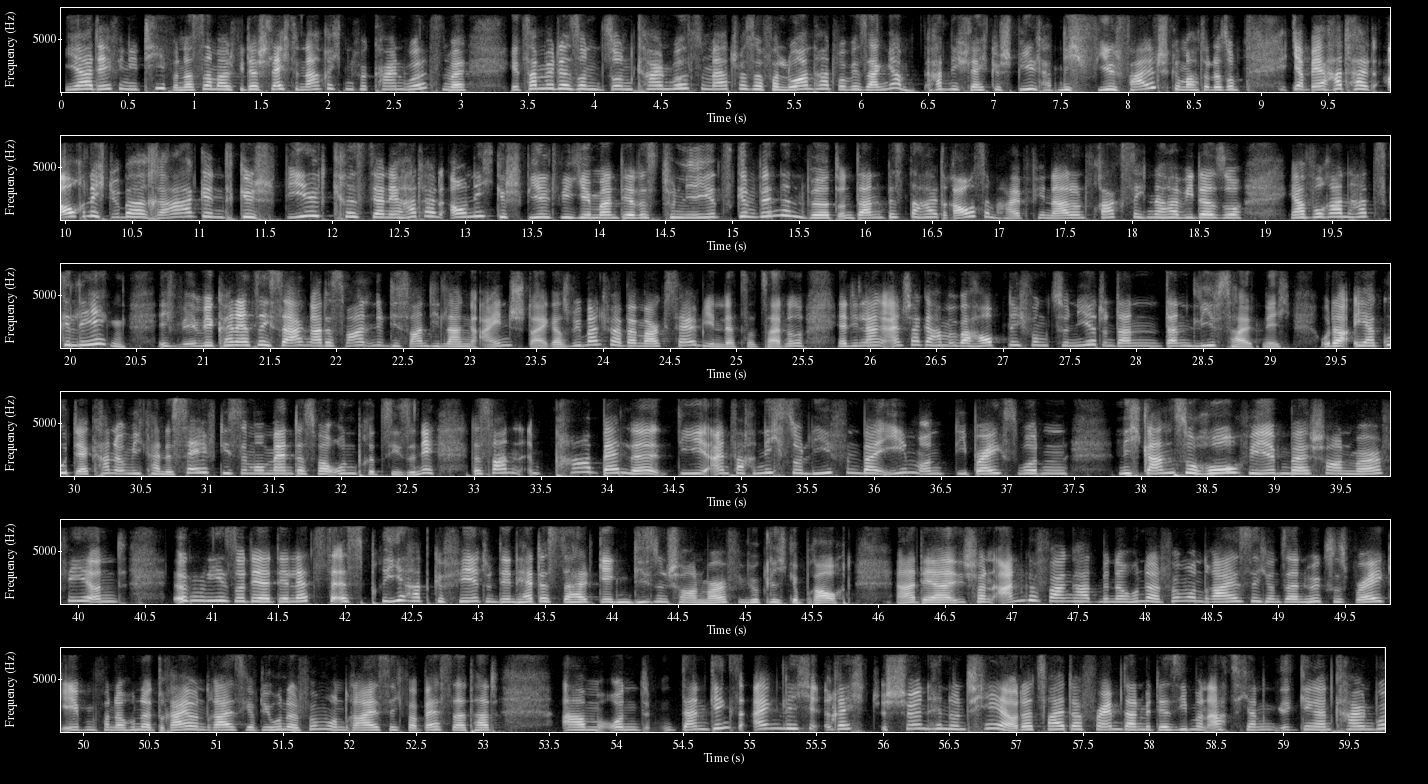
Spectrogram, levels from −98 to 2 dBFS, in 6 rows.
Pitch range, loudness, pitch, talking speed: 255-320 Hz, -24 LUFS, 290 Hz, 225 wpm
